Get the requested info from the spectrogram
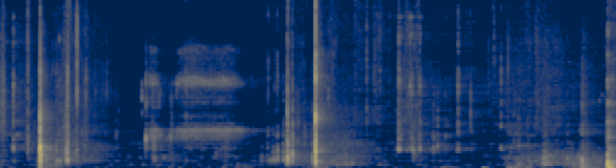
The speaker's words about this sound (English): Before I continue, I just need a brief drink of water.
